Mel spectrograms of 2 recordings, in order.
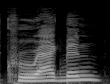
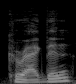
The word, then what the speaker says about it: Khruangbin: I don't want to say their name wrong. I think it's Khruangbin. Khruangbin.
